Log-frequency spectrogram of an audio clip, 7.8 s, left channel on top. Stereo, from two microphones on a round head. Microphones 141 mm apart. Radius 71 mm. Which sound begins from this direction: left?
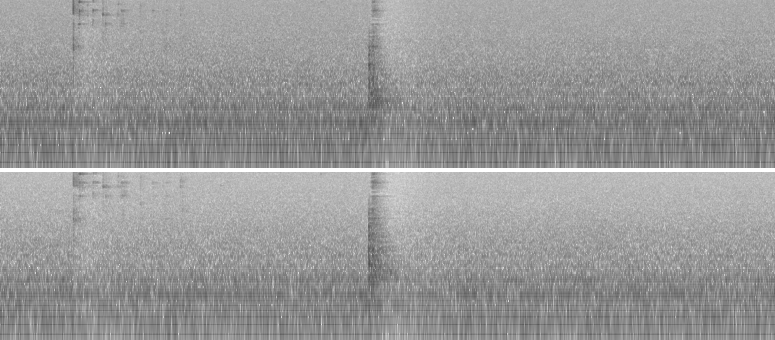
Keys jangling, at 0.7 s.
